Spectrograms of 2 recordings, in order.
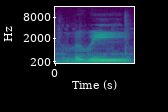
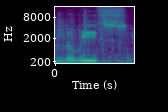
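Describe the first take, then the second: First: The name is said with French pronunciation. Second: The name is said with Spanish pronunciation. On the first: "Louis would be more of the French pronunciation"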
